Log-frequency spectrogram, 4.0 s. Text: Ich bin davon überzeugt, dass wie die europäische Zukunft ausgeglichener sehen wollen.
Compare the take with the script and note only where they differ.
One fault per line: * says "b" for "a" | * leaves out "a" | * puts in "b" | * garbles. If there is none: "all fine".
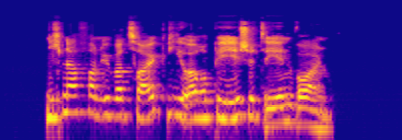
* leaves out "bin"
* leaves out "dass wie"
* leaves out "Zukunft ausgeglichener"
